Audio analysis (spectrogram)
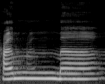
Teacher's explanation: میم مشدد ہے، میم پر غنہ کرتے ہوئے پڑھیں گے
